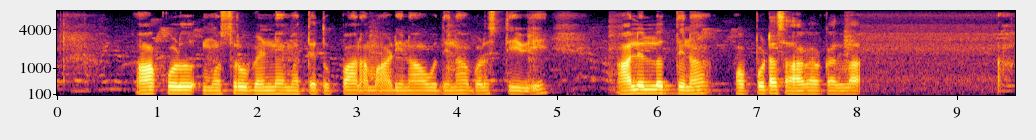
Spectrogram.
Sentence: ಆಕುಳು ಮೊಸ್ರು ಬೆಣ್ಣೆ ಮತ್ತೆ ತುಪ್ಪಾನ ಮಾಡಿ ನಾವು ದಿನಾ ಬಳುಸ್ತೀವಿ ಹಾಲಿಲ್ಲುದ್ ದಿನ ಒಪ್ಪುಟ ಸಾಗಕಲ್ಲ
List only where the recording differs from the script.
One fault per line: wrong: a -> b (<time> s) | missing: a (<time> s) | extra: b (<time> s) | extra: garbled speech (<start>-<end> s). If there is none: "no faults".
no faults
